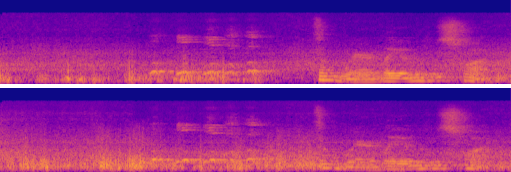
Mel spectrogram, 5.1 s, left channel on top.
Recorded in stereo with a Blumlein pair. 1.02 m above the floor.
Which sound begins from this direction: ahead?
Laughter, at 1.5 s.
